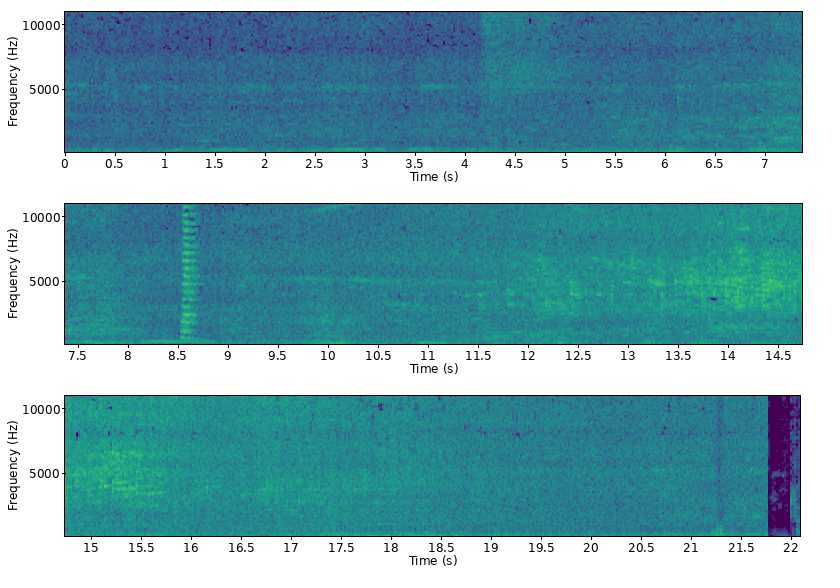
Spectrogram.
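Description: Diesel engine of an Ashok Leyland KSRTC bus running under load on a ghat road, heard from the rear seat with road and body noise, swelling louder a few seconds before the end. Vehicle horns toot over it in the first half. The sound cuts off suddenly just before the end.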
